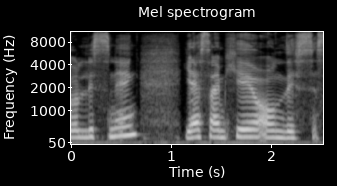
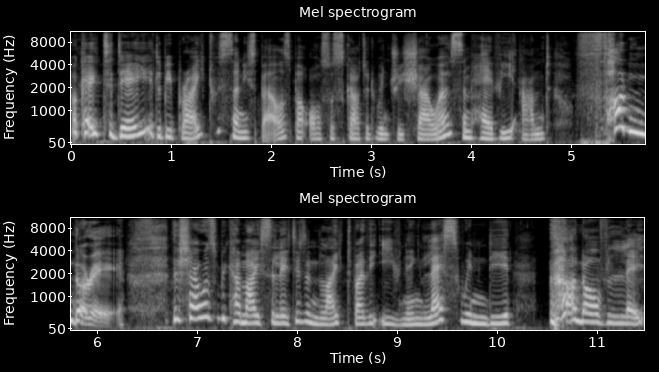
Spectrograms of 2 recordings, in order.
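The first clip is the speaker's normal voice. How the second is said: put-on posh upper-class accent. Presenting the weather for the first time, the speaker uses a posh voice. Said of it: "this is my posh voice".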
